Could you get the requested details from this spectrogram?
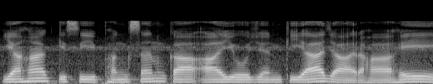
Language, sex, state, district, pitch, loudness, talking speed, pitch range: Hindi, male, Madhya Pradesh, Umaria, 115 Hz, -15 LUFS, 125 wpm, 110-125 Hz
